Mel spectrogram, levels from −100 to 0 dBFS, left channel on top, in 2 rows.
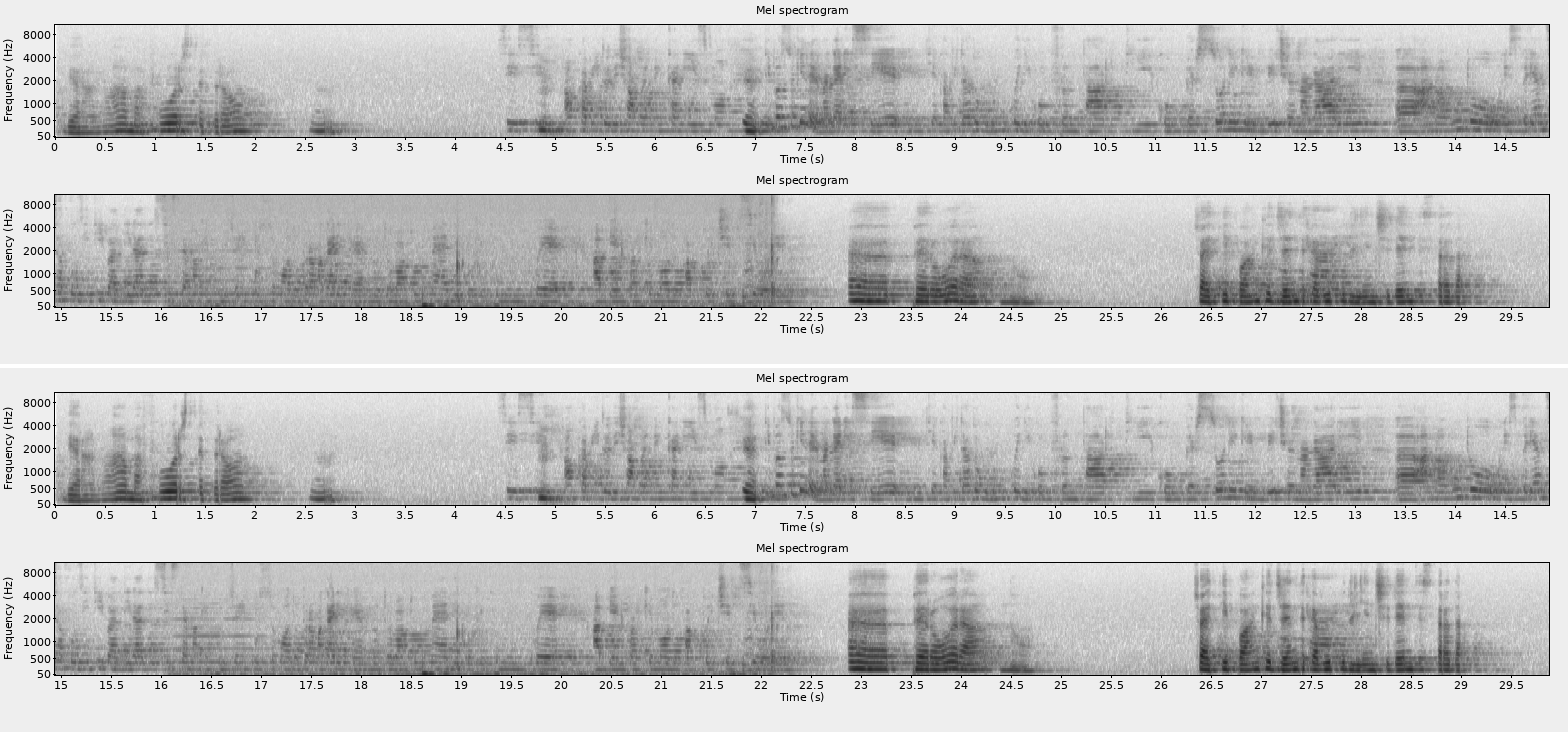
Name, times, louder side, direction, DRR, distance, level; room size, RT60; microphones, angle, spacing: voice 1, 0.1-1.3 1.6-2.0 2.5-2.8 4.8-5.0 6.9-7.0 22.9-24.7 26.3-29.0, right 2 dB, 60° right, 10 dB, 0.9 m, -25 dB
voice 2, 0.9-1.3 4.5-22.3 27.2-27.9, equal, 10° right, 3 dB, 6.2 m, -40 dB
sound 1, 14.4-18.4, left 1 dB, 45° right, 5.5 m, -54 dB
sound 2, 16.0-22.2, left 1 dB, 30° left, 1.5 m, -41 dB
30.0 x 19.5 x 8.6 m, 1.3 s
head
